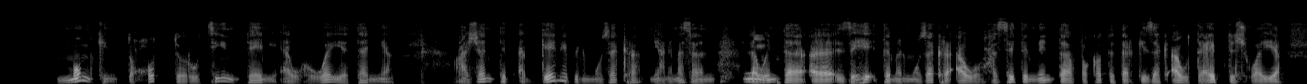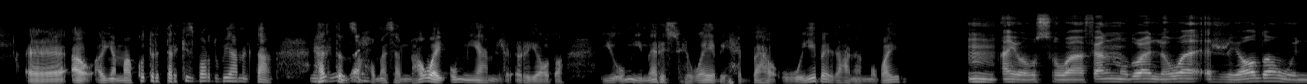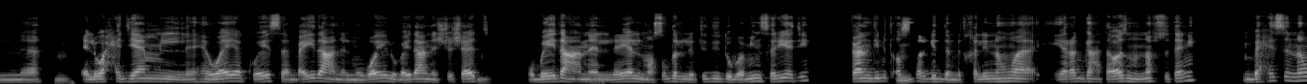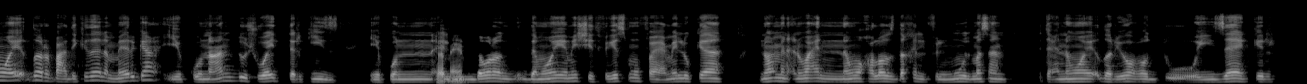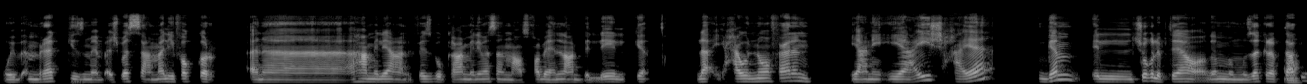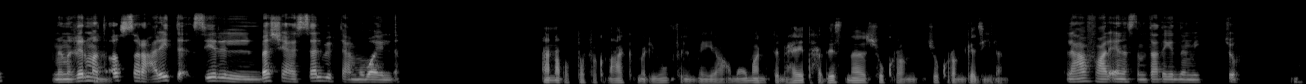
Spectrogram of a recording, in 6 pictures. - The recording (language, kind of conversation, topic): Arabic, podcast, إزاي تتغلب على التسويف؟
- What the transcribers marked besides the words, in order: in English: "روتين"; in English: "المود"; tsk; unintelligible speech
